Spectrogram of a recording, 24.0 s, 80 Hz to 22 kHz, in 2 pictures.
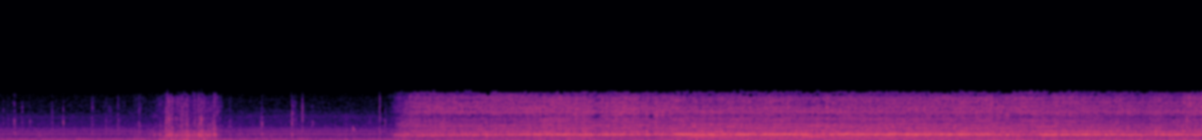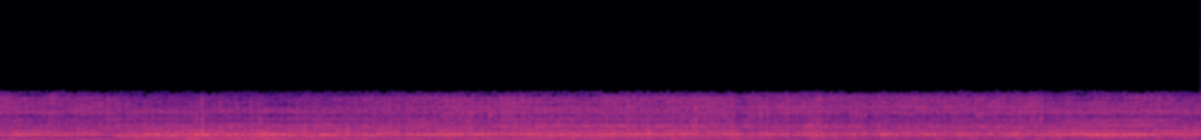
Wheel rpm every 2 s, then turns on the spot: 10, 10, 90, 130, 130, 130, 120, 120, 130, 140, 140, 140.
0-4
